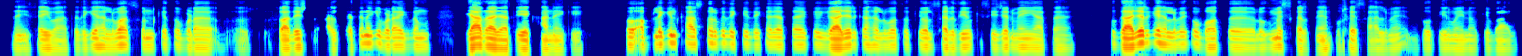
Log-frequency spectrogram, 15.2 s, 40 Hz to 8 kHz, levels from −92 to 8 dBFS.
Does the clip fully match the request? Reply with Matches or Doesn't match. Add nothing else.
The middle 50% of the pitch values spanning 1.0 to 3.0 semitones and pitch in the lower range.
Doesn't match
